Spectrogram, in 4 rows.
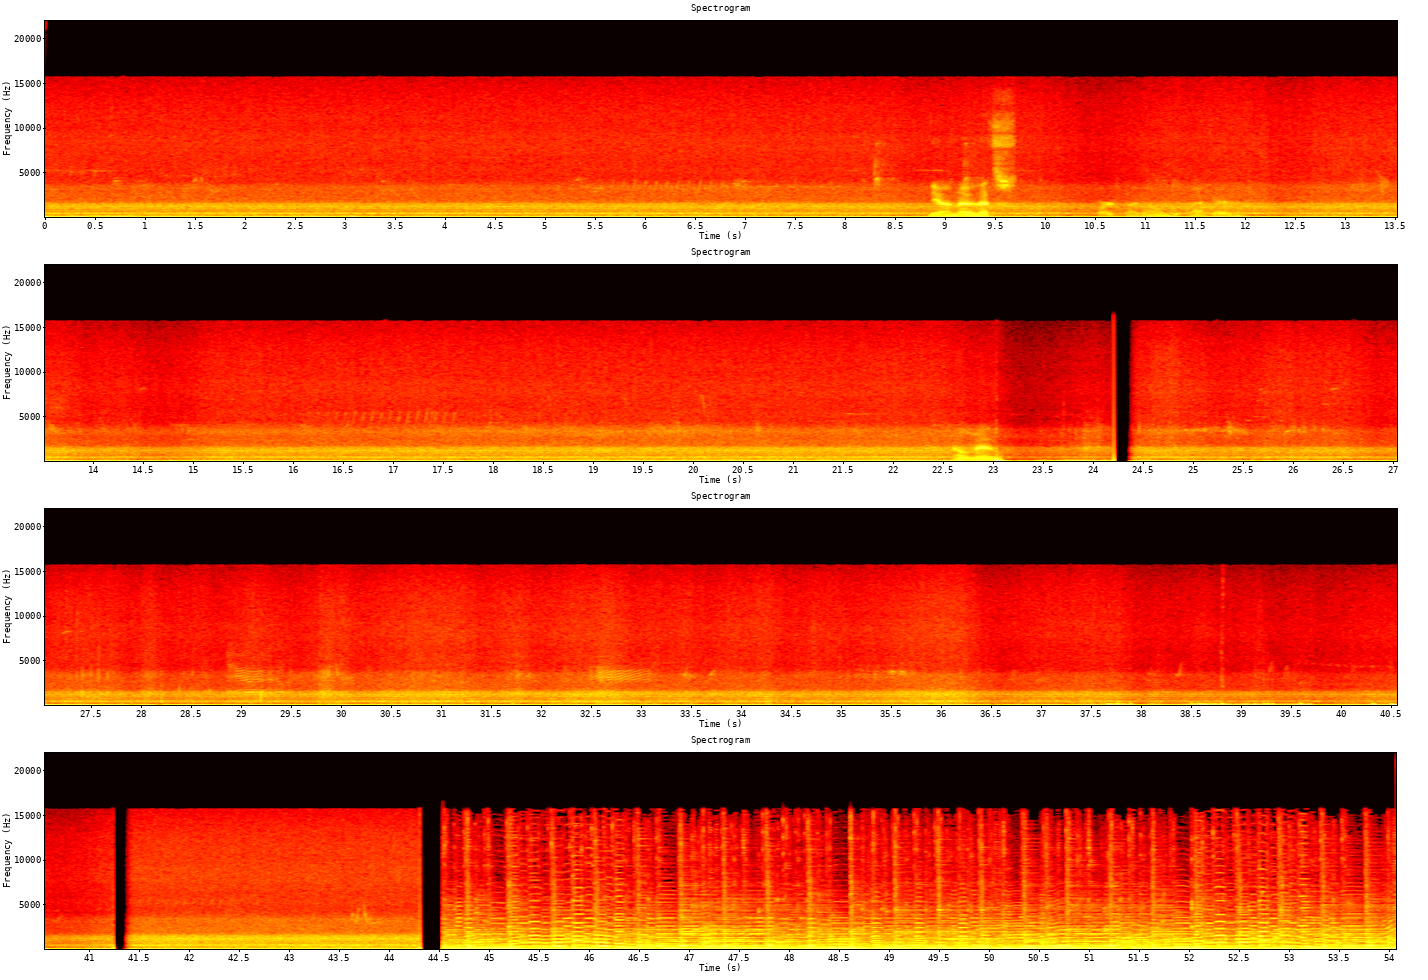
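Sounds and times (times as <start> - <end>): bees buzzing: 0.0 - 54.0
loud buzz sliding down: 40.4 - 54.0.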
